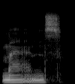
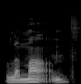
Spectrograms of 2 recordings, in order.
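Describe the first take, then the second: First: "Mans" said like English mans, flat a with a clear z; anglicized Mans. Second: "Le Mans" said lə mɑ̃nz, French nasal a with a faint z at the end; Le Mans with a soft z. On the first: Shown as a demonstration. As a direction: say "Mans" the blunt English way on purpose. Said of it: "if I was being offensive". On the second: Real, not acted. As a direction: say "Le Mans" the French way but let a little z slip at the end. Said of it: "You got a little Z on the end there".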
